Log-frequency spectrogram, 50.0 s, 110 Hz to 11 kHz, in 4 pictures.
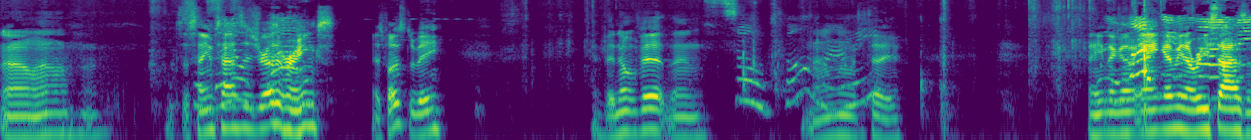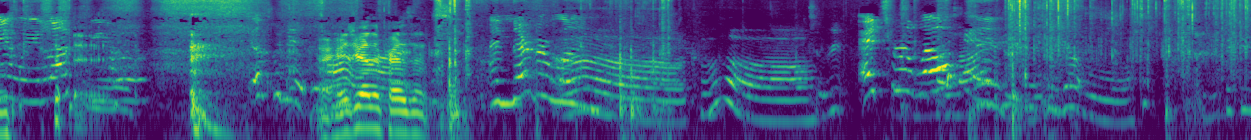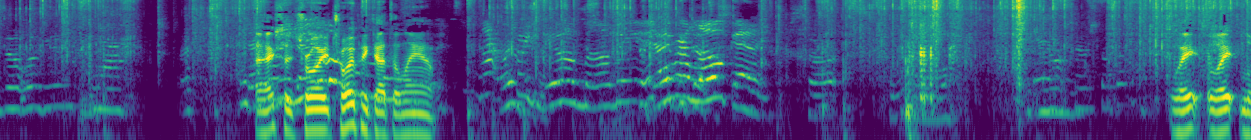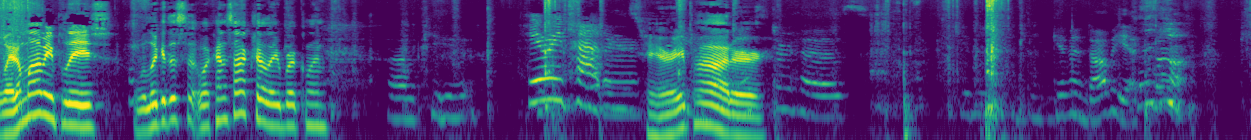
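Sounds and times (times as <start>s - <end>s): gift wrapping rustling: 4.9s - 6.4s, 7.6s - 39.3s
woman speaking: 18.4s - 21.0s.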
